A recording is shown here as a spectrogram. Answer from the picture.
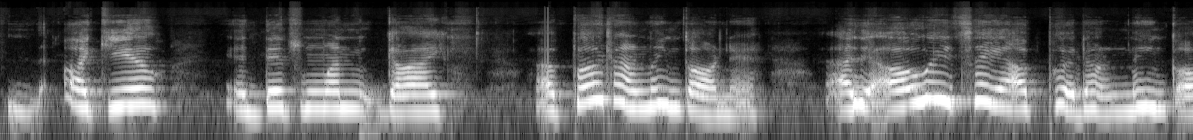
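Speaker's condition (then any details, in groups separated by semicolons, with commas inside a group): Cerebral palsy; affects hand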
